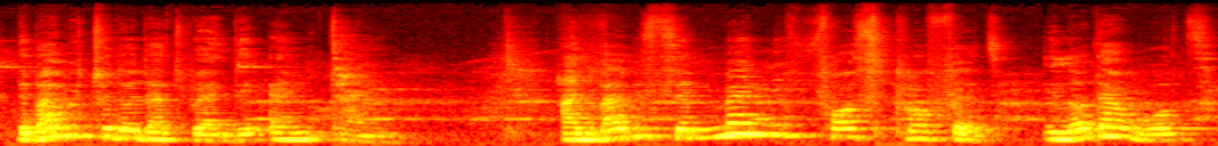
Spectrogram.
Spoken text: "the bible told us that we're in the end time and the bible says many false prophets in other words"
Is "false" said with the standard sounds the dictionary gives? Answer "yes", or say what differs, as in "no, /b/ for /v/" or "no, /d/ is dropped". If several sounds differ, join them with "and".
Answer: no, /l/ is dropped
